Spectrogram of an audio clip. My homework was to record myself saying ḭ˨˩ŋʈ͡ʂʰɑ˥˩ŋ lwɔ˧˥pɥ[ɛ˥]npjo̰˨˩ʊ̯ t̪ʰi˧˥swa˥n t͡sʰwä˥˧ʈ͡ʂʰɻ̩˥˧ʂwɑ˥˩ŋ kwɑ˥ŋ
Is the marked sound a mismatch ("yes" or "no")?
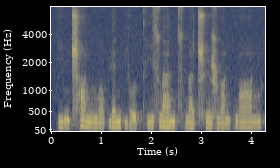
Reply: no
